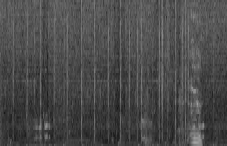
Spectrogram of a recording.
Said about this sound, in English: Truffle toad.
